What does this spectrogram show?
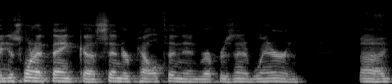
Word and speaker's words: Pelton: can you please pronounce your last name and spell it oh it's uh Pelton p l t o n thank you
